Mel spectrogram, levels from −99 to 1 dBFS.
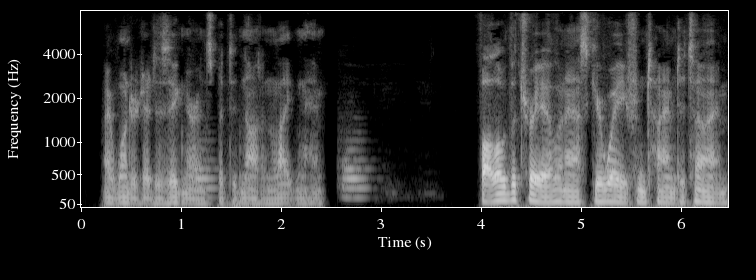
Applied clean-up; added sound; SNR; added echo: none; Brass instrument; 17 dB; none.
